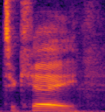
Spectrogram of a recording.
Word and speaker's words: Takei: George Takei, It Rhymes with Takei.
